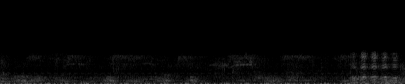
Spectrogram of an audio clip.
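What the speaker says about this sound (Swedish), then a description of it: "Oj, här har vi en get." A goat bleats at a village farmyard in Grajevce, heard through a dull, muffled recording with low rumbling noise and faint voices nearby.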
